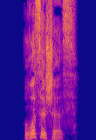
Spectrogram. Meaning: strong/mixed nominative/accusative neuter singular of russisch
- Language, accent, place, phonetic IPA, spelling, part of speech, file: German, Germany, Berlin, [ˈʁʊsɪʃəs], russisches, adjective, De-russisches.ogg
